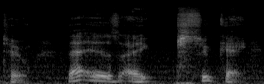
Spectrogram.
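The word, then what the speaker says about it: ψυχή: to that is a suit k you can hear the p at the beginning now last but not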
